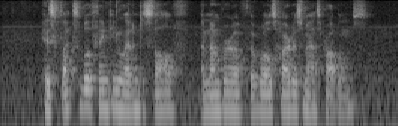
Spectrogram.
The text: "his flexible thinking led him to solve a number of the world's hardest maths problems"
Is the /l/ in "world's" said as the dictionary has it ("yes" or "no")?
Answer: yes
